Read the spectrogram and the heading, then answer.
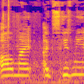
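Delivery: slow, sweet, nice, courteous tone. Recounting finding items missing from a food order, retelling a nice request. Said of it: "I said it so nicely".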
